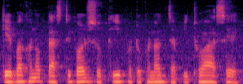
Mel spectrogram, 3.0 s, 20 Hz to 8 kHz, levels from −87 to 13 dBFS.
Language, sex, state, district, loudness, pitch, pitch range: Assamese, male, Assam, Sonitpur, -18 LUFS, 115 Hz, 105-115 Hz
